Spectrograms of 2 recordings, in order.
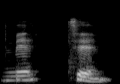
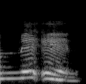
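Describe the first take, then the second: First: "Mitten" split as mit, ten; two distinct beats on "Mitten" with a gap; clapped-out syllables. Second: Said in the usual way. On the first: Shown as a demonstration. Teacher clapping it out with children, "Mitten" in two parts. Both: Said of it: "Let's clap it out".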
